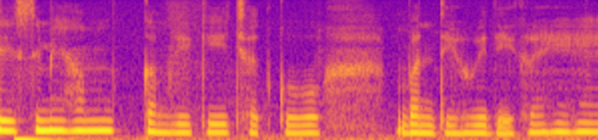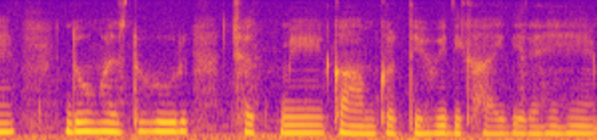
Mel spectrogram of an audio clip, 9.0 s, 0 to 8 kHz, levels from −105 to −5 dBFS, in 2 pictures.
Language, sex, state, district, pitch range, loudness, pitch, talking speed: Hindi, female, Uttar Pradesh, Jyotiba Phule Nagar, 165-195 Hz, -18 LUFS, 175 Hz, 145 wpm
